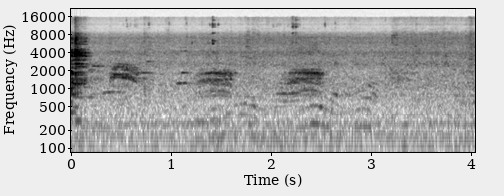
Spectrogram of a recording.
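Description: A short metallic clink right at the start, then a crow cawing three times, faintly, about a second apart.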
